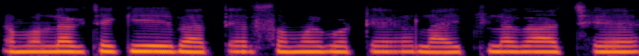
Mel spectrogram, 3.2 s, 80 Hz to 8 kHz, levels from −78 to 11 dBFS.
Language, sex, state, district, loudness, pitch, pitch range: Bengali, female, West Bengal, Malda, -18 LUFS, 255 Hz, 250-255 Hz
